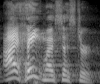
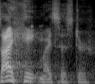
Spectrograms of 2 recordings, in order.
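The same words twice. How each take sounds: First: It is said in a very loud voice. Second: It is said at a normal, quiet volume.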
